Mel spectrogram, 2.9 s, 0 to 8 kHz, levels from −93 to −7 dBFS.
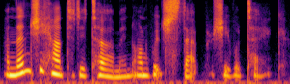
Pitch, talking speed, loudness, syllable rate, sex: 220 Hz, 250 wpm, -21 LUFS, 5.5 syllables/s, female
